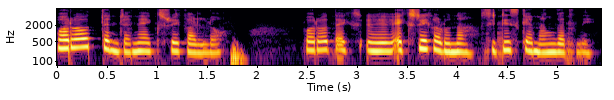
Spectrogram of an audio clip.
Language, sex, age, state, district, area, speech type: Goan Konkani, female, 30-45, Goa, Ponda, rural, spontaneous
